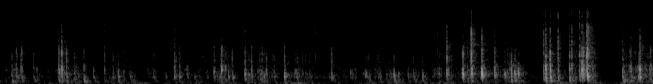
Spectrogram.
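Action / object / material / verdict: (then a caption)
scrape / laminated plastic dog food bag / laminated plastic / none. Long decorated nails and fingertips rapidly scratch and tap the front of a large, full 7.5 kg Royal Canin dog food bag made of laminated plastic, lying flat on a wooden table. The result is a dense stream of dry, crinkly taps and scratchy scrapes with almost no ring, centred in the midrange, with the loudest bursts of crinkling coming near the end.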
